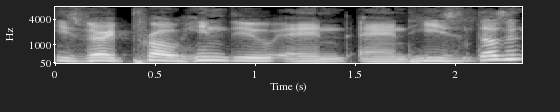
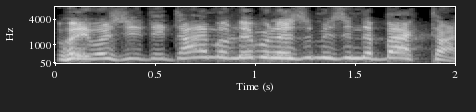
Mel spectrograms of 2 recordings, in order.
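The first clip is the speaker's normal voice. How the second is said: put-on Indian accent with very high pitch; 10 semitones higher than usual. Puzzling over a phrase with others, slipping into an Indian accent. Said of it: "Now I can't stop doing Indian voice".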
